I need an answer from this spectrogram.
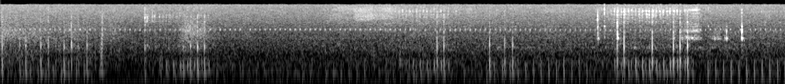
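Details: A calm, obedient house cat purrs in low pulsing bursts that swell and fade, with small taps, rustles and a thin constant tone in the background.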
